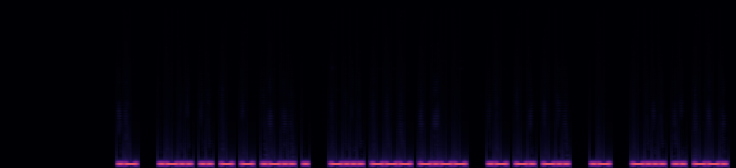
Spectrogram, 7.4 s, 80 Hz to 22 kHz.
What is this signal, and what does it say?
Morse code, heard as a keyed tone, about 34 wpm, 700 Hz. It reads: A LITTLE BOY AND A BIG
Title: Sentences from Top 1000 Words - Review Part 1 - 35wpm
